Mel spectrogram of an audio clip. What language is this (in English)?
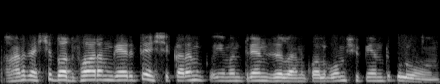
Kashmiri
